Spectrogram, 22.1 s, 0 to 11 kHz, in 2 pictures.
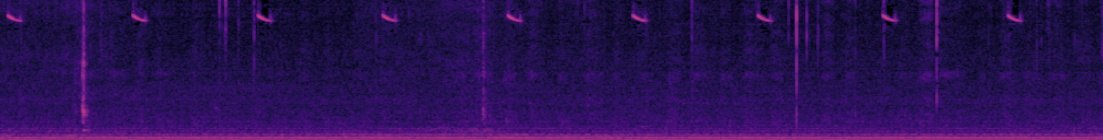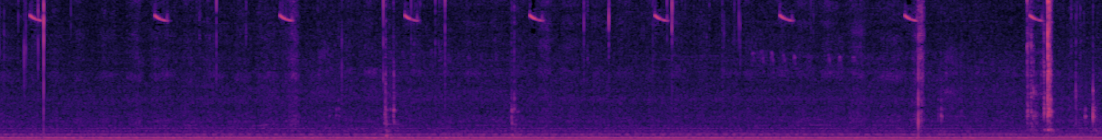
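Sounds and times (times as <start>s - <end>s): faint high chirp: 0.0s - 1.5s, 12.6s - 12.8s, 14.8s - 15.5s, 17.5s - 17.8s, 18.5s - 20.3s
steady low hum: 0.0s - 22.0s.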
